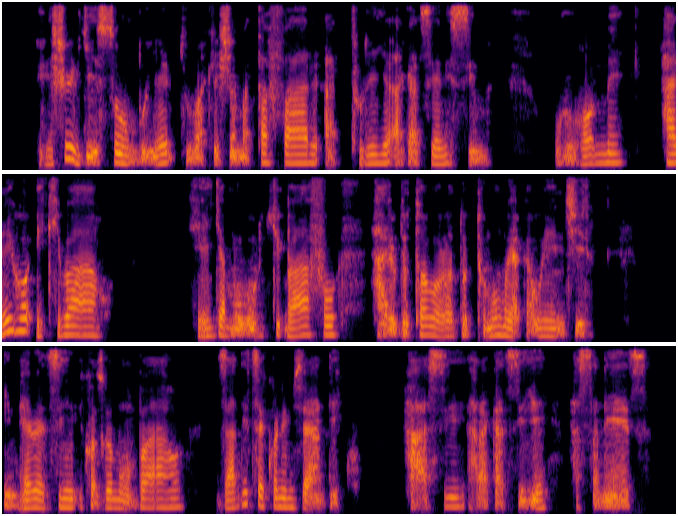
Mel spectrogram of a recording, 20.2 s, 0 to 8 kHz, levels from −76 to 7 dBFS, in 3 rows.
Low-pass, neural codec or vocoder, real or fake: 7.2 kHz; vocoder, 22.05 kHz, 80 mel bands, HiFi-GAN; fake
